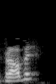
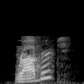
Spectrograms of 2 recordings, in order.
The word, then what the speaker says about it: Robert: In Robert. – Robert? – Yeah, Robert, yeah. – Oh, am I saying that right? Robert? – Yeah, Robert.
